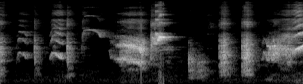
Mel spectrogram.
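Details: Javan myna played as a lure to make captive birds start singing: harsh squawks, squeaky notes and short whistled slides in quick irregular bursts, with brief gaps between phrases.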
